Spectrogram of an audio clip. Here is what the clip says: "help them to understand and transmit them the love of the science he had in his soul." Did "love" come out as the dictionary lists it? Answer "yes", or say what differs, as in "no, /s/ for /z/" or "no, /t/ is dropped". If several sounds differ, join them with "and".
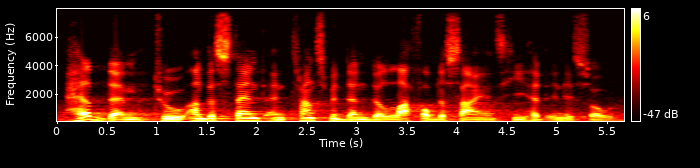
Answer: no, /f/ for /v/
